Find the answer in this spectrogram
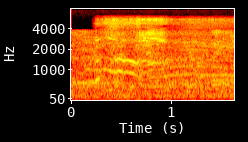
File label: distress, babble, sad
